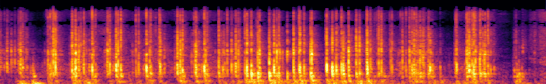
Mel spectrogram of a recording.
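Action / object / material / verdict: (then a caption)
tap / hollow plastic storage basket / plastic / none. Long nails rapidly tap and scratch the base and slotted sides of an empty cream hollow plastic storage basket, turned upside down and on its side. The result is a fast, dense stream of short, dry clicks and scrapes with a bright, crisp edge and almost no ring.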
